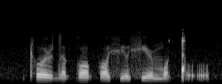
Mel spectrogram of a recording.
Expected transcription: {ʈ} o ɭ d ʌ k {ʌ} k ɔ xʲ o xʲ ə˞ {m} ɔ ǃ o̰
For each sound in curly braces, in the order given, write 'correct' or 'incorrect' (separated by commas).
incorrect, incorrect, correct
